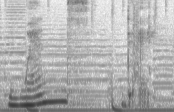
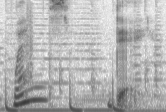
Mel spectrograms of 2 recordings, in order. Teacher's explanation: the D is silent and the middle part is Blended into a single syllable wz the second syllable day on the other hand is short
